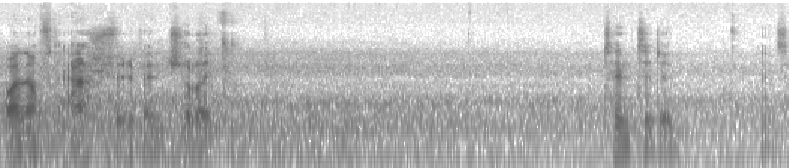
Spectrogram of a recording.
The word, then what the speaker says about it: Tenterden: Tenterden, that's how you say it.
